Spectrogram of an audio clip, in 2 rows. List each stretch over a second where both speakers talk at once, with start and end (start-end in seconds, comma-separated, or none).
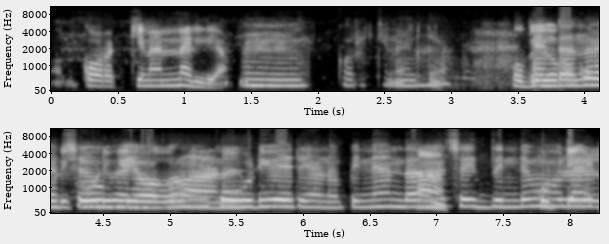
3.7-5.5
